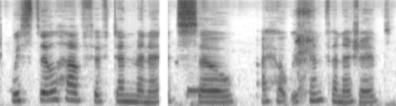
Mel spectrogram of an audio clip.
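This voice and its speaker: Woman teacher, unhurried, patient, encouraging, dry close sound, video call. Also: medium pitch, a bit bright, dry recording. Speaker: English teacher. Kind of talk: online class feedback.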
